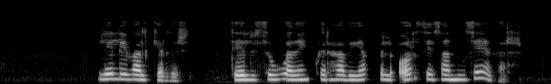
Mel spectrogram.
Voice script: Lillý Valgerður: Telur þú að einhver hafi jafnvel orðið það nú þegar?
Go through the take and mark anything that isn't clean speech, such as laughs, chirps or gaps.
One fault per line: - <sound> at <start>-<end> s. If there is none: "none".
none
